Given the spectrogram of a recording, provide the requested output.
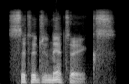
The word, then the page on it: Cytogenetics: British English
